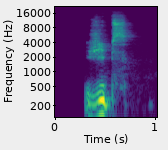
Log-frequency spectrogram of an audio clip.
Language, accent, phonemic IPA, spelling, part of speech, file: French, France, /ʒips/, gypse, noun / verb, LL-Q150 (fra)-gypse.wav
- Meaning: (noun) gypsum; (verb) inflection of gypser: 1. first/third-person singular present indicative/subjunctive 2. second-person singular imperative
